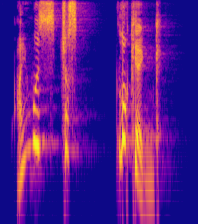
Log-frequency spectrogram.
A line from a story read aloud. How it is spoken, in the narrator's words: I stammered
